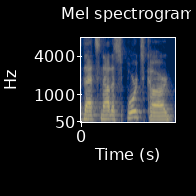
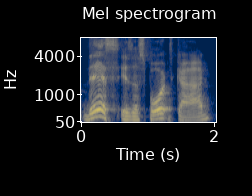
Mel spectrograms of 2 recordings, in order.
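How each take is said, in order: First: Said in the usual way. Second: Slow, hammed-up bad Australian accent; shitty Australian accent. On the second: Shown as a demonstration. Host answering a viewer's comment, in a bad Australian accent. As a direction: drawl out "This is a sports card" in a bad Australian accent. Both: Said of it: "In my shitty Australian accent".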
